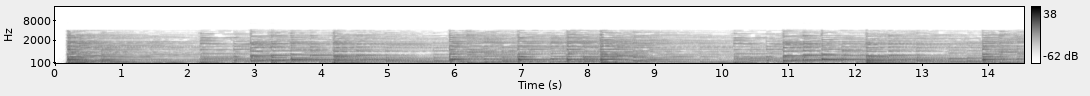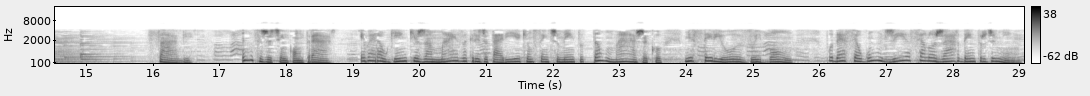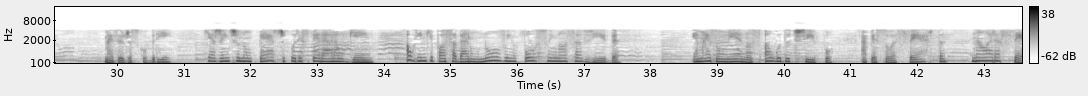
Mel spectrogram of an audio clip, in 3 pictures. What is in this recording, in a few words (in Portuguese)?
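Namorados, female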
